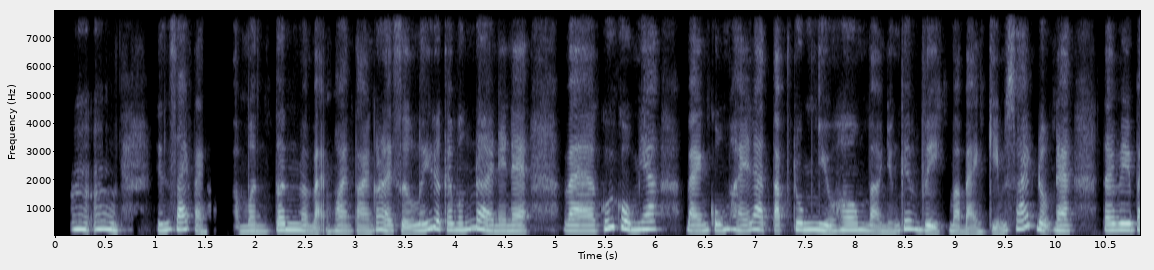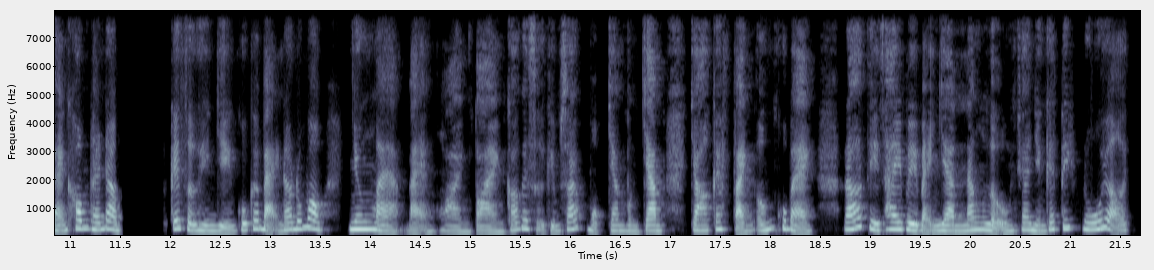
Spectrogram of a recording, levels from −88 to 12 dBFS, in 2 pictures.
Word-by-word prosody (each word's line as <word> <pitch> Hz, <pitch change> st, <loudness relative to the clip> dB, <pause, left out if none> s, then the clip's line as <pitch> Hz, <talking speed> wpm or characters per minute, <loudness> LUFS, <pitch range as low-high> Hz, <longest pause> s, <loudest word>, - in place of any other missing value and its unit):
Ừm, 250 Hz, -1 st, +1 dB
ừm, 255 Hz, -1 st, +2 dB, 0.4 s
chính 210 Hz, +3 st, +1 dB
xác 245 Hz, 0 st, +1 dB
bạn. 170 Hz, -3 st, -3 dB, 0.3 s
Và 170 Hz, -, -13 dB
mình 170 Hz, 0 st, -2 dB
tin 220 Hz, +1 st, +4 dB
là 195 Hz, -, +1 dB
bạn 170 Hz, 0 st, -2 dB
hoàn 175 Hz, -2 st, -2 dB
toàn 165 Hz, -2 st, -3 dB
có 235 Hz, -, -1 dB
thể 195 Hz, -3 st, +1 dB
xử 175 Hz, -2 st, -1 dB
lý 210 Hz, +8 st, +2 dB
được 280 Hz, -, +2 dB
cái 220 Hz, 0 st, 0 dB
vấn 220 Hz, +4 st, +1 dB
đề 240 Hz, -8 st, +3 dB
này 180 Hz, -1 st, -1 dB
nè. 180 Hz, -2 st, 0 dB, 0.3 s
Và 190 Hz, -2 st, +3 dB
cuối 285 Hz, -, +1 dB
cùng 275 Hz, -9 st, +3 dB
nha, 260 Hz, +3 st, +2 dB, 0.3 s
bạn 195 Hz, 0 st, 0 dB
cũng 210 Hz, +2 st, 0 dB
hãy 215 Hz, -3 st, -2 dB
là 245 Hz, -2 st, +2 dB
tập 190 Hz, -5 st, -2 dB
trung 230 Hz, -1 st, +4 dB
nhiều 195 Hz, -4 st, +4 dB
hơn 220 Hz, +1 st, +2 dB
vào 180 Hz, -4 st, -1 dB
những 160 Hz, +2 st, -4 dB
cái 280 Hz, +8 st, 0 dB
việc 190 Hz, -, +1 dB
mà 180 Hz, -3 st, -1 dB
bạn 140 Hz, 0 st, -3 dB
kiểm 145 Hz, +4 st, -3 dB
soát 275 Hz, -, -2 dB
được 220 Hz, -3 st, +1 dB
nè. 200 Hz, -1 st, +3 dB, 0.3 s
Tại 220 Hz, 0 st, +3 dB
vì 225 Hz, 0 st, +7 dB
bạn 215 Hz, -4 st, 0 dB
không 290 Hz, +5 st, +2 dB
thể 240 Hz, -2 st, +1 dB
nào 250 Hz, -3 st, +2 dB, 0.5 s
cái 280 Hz, -, +1 dB
sự 220 Hz, -4 st, +2 dB
hiện 190 Hz, -2 st, 0 dB
diện 170 Hz, -1 st, -1 dB
của 225 Hz, +4 st, 0 dB
cái 280 Hz, +5 st, -2 dB
bạn 245 Hz, -, +1 dB
đó, 225 Hz, +2 st, +1 dB
đúng 265 Hz, +4 st, 0 dB
hông? 280 Hz, -5 st, +3 dB, 0.3 s
Nhưng 250 Hz, 0 st, +5 dB
mà 185 Hz, -8 st, 0 dB
bạn 160 Hz, -, -4 dB
hoàn 165 Hz, -4 st, -6 dB
toàn 160 Hz, -2 st, -2 dB
có 215 Hz, +2 st, -3 dB
cái 285 Hz, -1 st, -1 dB
sự -, -, -8 dB
kiểm 175 Hz, -1 st, -5 dB
soát 245 Hz, +5 st, -3 dB
100% 190 Hz, -2 st, -1 dB, 0.3 s
cho 205 Hz, -2 st, +1 dB
cái 255 Hz, 0 st, -1 dB
phản 175 Hz, +6 st, +2 dB
ứng 215 Hz, +6 st, -1 dB
của 285 Hz, -, -3 dB
bạn. 195 Hz, -, 0 dB, 0.3 s
Đó, 255 Hz, +6 st, +4 dB
thì 235 Hz, -6 st, +1 dB
thay 250 Hz, 0 st, +2 dB
vì 225 Hz, -4 st, +5 dB
bạn 185 Hz, -2 st, -1 dB
dành 185 Hz, -2 st, +2 dB
năng 220 Hz, +2 st, +2 dB
lượng 180 Hz, -5 st, +1 dB
cho 230 Hz, -, -4 dB
những 195 Hz, -5 st, +1 dB
cái 245 Hz, -, -2 dB
tiếc 300 Hz, 0 st, -3 dB
nuối 250 Hz, +5 st, +2 dB
ở -, -, 0 dB
210 Hz, 250 wpm, -19 LUFS, 185-245 Hz, 0.5 s, vì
